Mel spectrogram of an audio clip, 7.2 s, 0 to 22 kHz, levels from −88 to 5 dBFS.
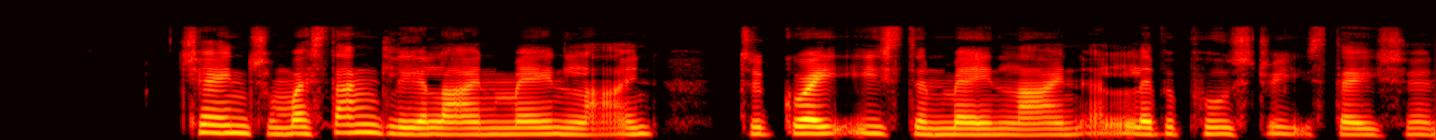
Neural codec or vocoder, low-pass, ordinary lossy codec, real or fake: vocoder, 44.1 kHz, 128 mel bands every 512 samples, BigVGAN v2; 9.9 kHz; none; fake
